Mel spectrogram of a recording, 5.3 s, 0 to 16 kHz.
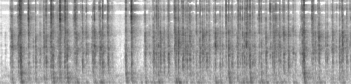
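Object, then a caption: Mechanical keyboard with plastic keycaps on a metal plate. A SteelSeries Apex 7 TKL mechanical keyboard with Red switches, black plastic keycaps on a metal plate, and a hollow RGB-backlit case rests on a desk while the fingertips of both hands type continuously. A fast, steady stream of sharp, bright plastic clacks with a hollow low thump beneath each keystroke pauses briefly near the two-second mark, then resumes just as busily.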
